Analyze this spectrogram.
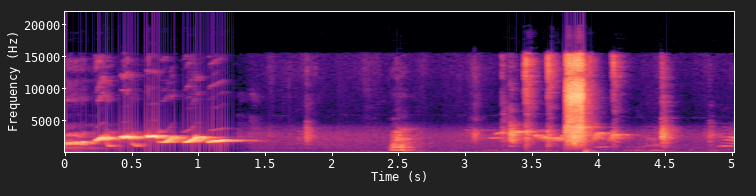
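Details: White-rumped shama in full song: a rich run of rapid whistled, slightly buzzy notes over the first second and a half, then quieter scattered notes, a loud broadband burst and a steady low hum.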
